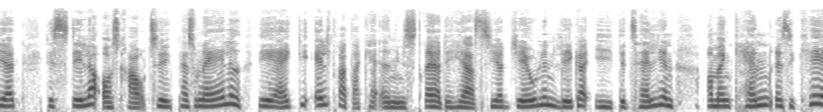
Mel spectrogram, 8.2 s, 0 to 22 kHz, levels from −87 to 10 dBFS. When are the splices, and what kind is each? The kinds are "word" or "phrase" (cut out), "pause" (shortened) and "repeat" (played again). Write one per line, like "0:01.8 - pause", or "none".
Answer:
0:01.2 - word
0:02.5 - pause
0:04.8 - word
